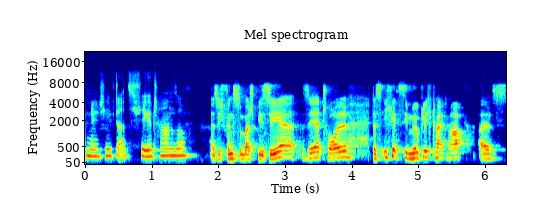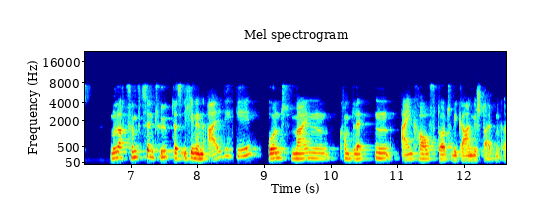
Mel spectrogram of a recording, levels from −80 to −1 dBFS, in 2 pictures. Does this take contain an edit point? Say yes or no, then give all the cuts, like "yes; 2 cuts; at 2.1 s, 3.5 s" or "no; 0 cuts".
yes; 3 cuts; at 1.7 s, 6.6 s, 9.0 s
